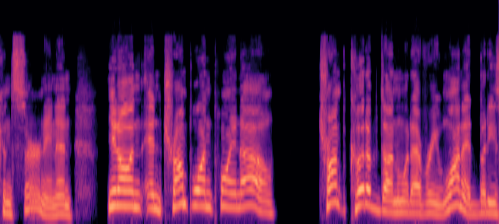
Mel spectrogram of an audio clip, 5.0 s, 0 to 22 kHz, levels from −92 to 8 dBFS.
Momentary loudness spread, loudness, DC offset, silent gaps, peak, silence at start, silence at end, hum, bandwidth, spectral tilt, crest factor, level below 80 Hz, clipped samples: 8 LU; -19 LUFS; under 0.1%; 2.78-2.88 s, 3.02-3.06 s; -2 dBFS; 0 s; 0 s; none; 12.5 kHz; -5 dB/octave; 16 dB; -70 dBFS; under 0.1%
